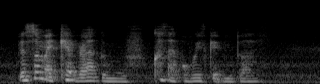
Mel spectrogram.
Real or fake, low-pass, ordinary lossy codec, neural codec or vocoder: fake; 7.2 kHz; none; autoencoder, 48 kHz, 32 numbers a frame, DAC-VAE, trained on Japanese speech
